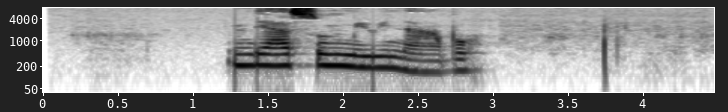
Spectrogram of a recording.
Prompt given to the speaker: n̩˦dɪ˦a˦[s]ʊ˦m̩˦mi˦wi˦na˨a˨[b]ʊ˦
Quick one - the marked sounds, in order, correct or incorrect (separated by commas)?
correct, correct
